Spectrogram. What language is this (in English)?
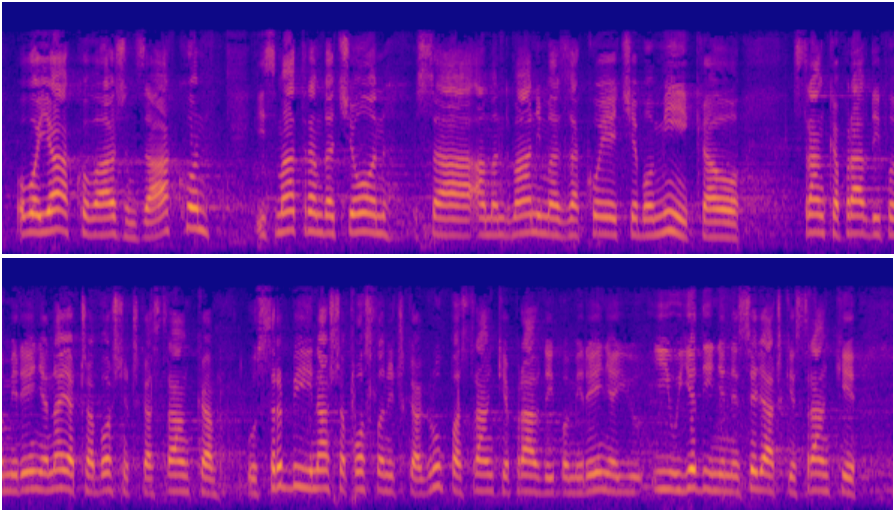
Serbian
